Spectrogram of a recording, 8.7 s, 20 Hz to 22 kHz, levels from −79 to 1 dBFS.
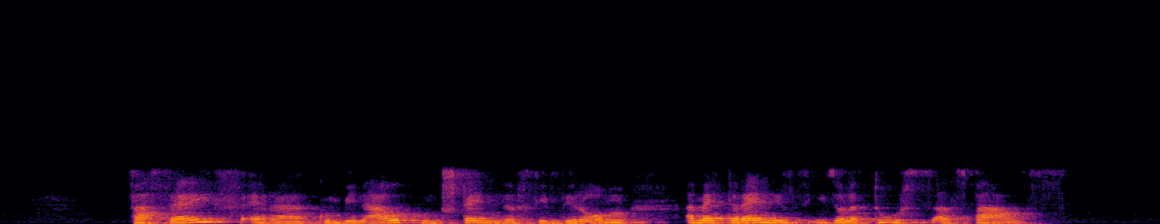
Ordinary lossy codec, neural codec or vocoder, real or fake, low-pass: Opus, 32 kbps; none; real; 5.4 kHz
